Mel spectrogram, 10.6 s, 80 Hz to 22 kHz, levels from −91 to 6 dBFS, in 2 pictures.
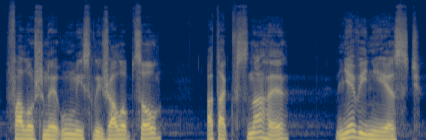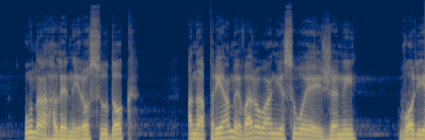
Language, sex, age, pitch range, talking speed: Slovak, male, 50-69, 110-135 Hz, 95 wpm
